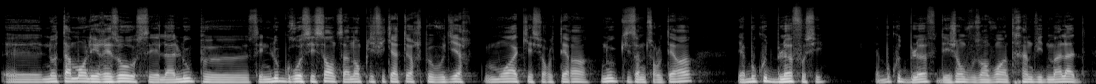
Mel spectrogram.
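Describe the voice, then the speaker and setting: A man's voice: mid-range voice, steady tone, fast talker, dark tone. A man co-hosting a casual podcast conversation, talking frankly and colloquially, with many restarts. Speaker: podcast co-host, property agent.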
